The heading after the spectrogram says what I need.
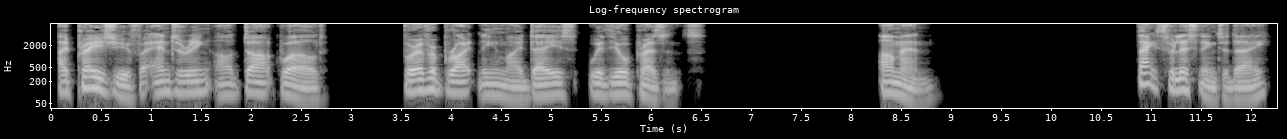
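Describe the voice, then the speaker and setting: Male devotional reader, deep register, measured and reverent, dry recording. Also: very animated, no room sound. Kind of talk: scripted devotional reading with scripture and prayer.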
